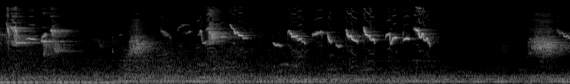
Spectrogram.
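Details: Lemon-bellied white-eye in full song, said to prompt other birds to sing along; bursts of high twittering and quick rising-falling whistles, with brief gaps and several overlapping birds.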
